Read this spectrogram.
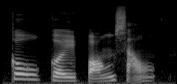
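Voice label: "Gou Geui Bong Sau", Cantonese; ranked first; 高踞榜首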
